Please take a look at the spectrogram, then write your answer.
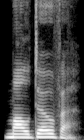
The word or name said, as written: moldova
